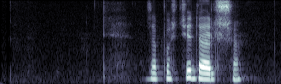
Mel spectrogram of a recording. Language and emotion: Russian, neutral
